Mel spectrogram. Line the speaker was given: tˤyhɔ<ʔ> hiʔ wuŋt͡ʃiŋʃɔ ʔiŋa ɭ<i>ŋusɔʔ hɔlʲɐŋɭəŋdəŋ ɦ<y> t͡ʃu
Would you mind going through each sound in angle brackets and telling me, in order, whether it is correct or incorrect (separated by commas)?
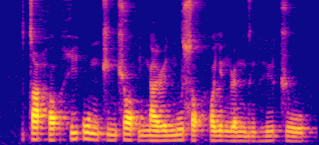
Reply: correct, correct, correct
